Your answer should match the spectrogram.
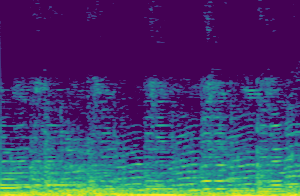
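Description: Lively band music: a violin played over guitar and a strong bass line.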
